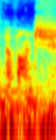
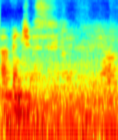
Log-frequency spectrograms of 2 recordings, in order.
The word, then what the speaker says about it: Avenches: how to get to it is pronounced Avance not avengers talked with the local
